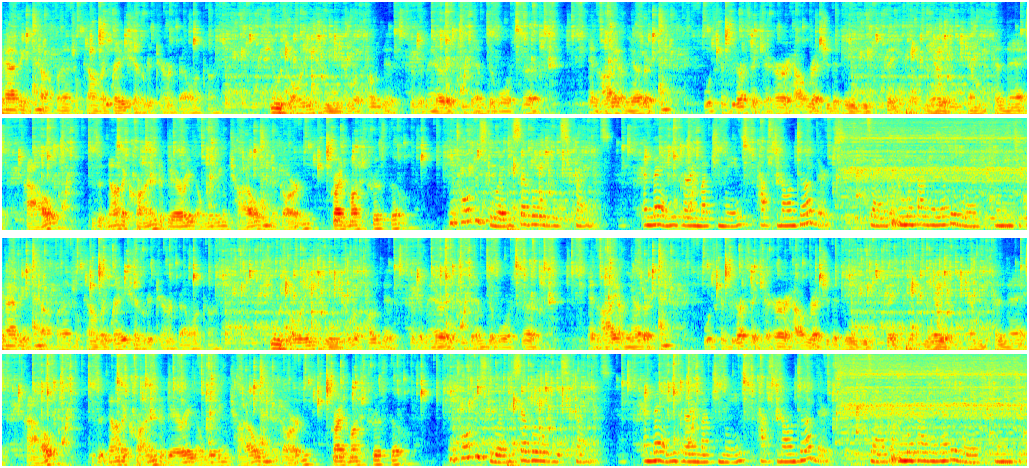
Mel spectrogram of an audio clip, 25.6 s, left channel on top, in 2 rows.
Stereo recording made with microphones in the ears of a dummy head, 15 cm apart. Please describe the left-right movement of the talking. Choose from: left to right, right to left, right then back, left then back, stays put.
right then back.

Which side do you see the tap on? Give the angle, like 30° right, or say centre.
20° right.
